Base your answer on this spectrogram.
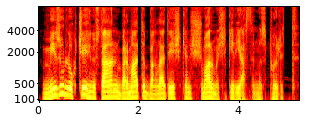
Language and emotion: Kashmiri, neutral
